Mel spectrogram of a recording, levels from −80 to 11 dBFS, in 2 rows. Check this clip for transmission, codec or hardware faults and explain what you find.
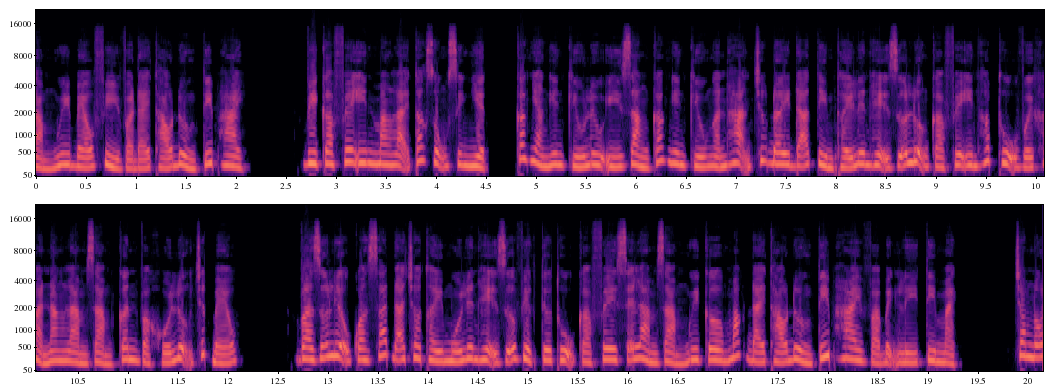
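There's hard clipping throughout this speech: a stage was overdriven by about 4 dB, flattening the loudest peaks, only a small fraction of samples, so you hear crackle on peaks.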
